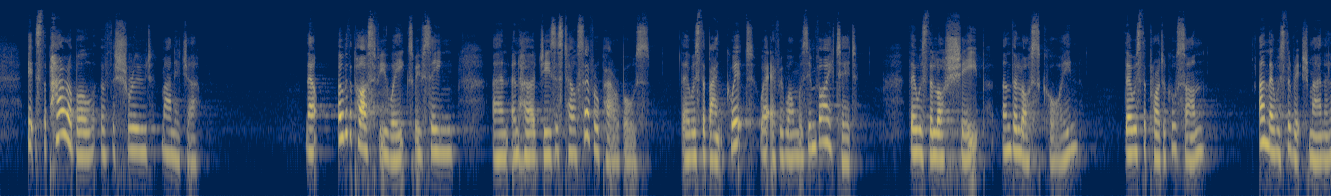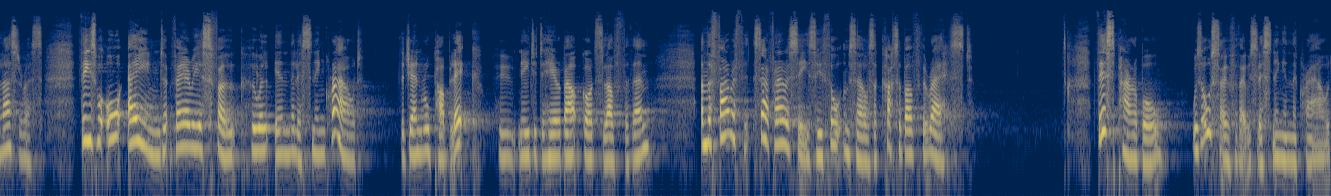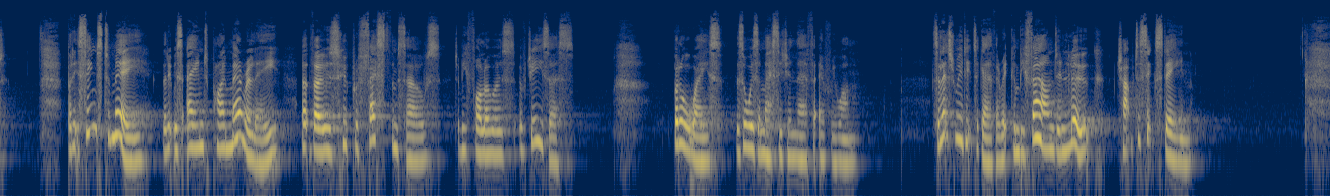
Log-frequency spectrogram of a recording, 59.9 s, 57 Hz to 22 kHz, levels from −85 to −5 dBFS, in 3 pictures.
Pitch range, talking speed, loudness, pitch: 185-260 Hz, 140 wpm, -27 LUFS, 215 Hz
